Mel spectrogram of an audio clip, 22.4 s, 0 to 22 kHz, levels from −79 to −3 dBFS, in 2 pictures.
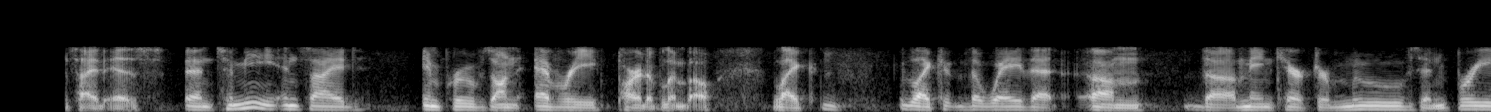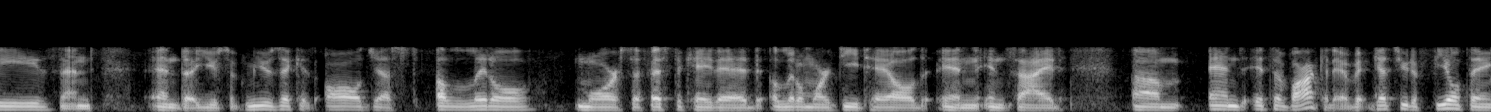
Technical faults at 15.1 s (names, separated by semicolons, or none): AMR narrowband mobile codec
